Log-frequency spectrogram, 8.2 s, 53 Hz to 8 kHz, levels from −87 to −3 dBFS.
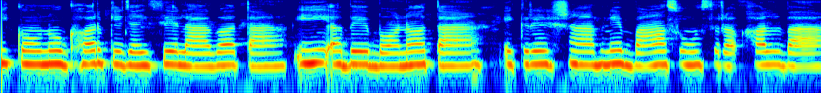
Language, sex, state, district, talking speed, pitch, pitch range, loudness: Hindi, female, Uttar Pradesh, Deoria, 95 wpm, 245 Hz, 230-255 Hz, -24 LUFS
